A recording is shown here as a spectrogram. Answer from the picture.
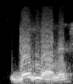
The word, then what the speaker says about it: Bondone: Así se pronuncia, Martín, porque nunca supe. Bondone. – Sí, sí. Bondone, sí, es italiano.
